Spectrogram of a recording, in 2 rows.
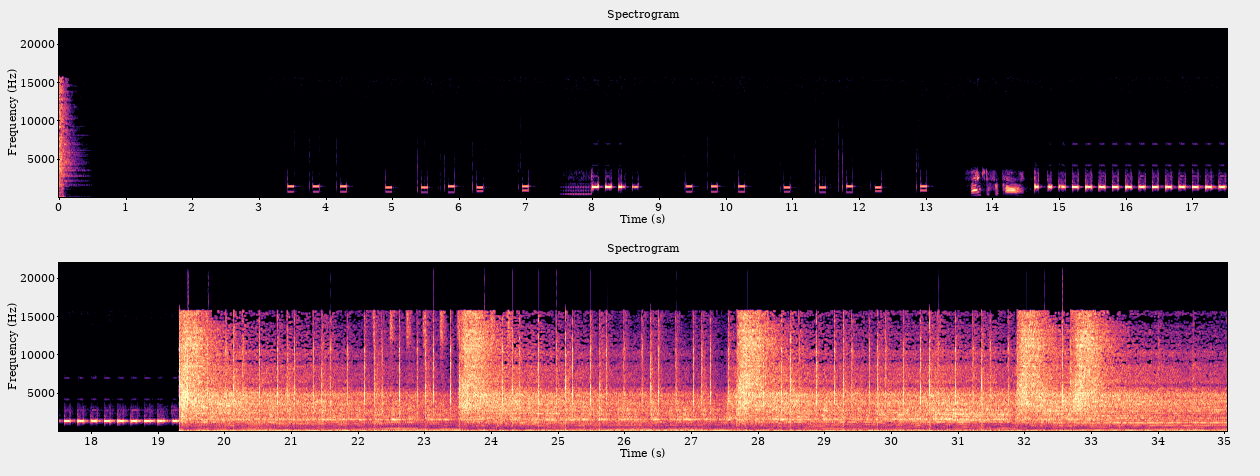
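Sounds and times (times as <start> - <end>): telephone keypad beeps: 7.0 - 8.8, 14.6 - 19.4.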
